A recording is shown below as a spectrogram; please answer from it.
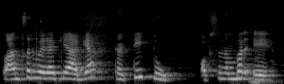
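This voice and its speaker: A woman with a high voice teaches an exam-prep maths lesson. She works through each problem step by step, keeps checking in with her students, and reads English questions out slowly, word by word. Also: a little mellow. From India. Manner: explains step by step, checking with "ठीक है".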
